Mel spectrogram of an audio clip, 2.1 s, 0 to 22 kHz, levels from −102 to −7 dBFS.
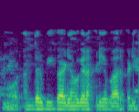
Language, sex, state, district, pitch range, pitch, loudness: Marwari, male, Rajasthan, Nagaur, 115-120 Hz, 120 Hz, -29 LUFS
